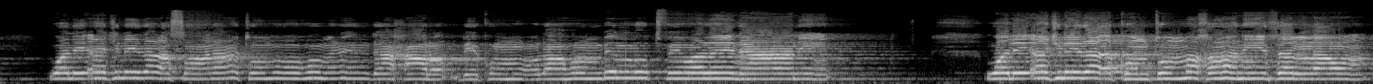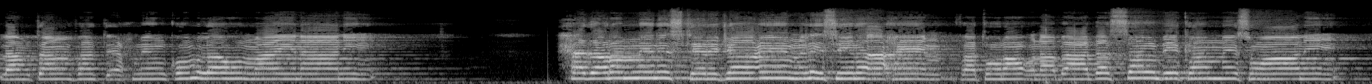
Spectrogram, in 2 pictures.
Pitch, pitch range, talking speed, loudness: 255 Hz, 250-270 Hz, 55 wpm, -15 LUFS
